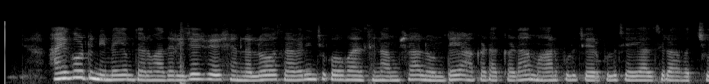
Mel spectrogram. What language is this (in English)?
Telugu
